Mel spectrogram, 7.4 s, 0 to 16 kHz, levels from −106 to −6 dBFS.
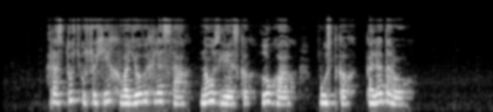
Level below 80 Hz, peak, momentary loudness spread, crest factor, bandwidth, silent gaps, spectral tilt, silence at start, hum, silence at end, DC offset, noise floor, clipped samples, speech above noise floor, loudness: -72 dBFS; -4 dBFS; 9 LU; 18 dB; 9.2 kHz; none; -5.5 dB/octave; 0.7 s; none; 1.3 s; under 0.1%; -85 dBFS; under 0.1%; 63 dB; -22 LUFS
